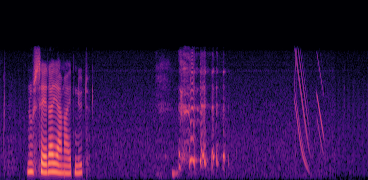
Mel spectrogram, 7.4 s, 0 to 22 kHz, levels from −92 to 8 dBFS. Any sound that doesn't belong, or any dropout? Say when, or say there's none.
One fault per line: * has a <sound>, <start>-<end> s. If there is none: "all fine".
* has a laugh, 3.1-4.7 s
* has a chirp, 5.9-6.5 s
